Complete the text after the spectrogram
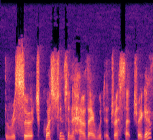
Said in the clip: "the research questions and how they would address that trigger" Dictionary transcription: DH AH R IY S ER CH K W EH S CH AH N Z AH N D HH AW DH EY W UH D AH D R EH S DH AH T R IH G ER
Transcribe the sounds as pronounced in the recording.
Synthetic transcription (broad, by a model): DH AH R IY S ER CH K W EH S CH AH N Z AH N HH AW DH EY W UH D AH D R EH S DH AH T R IH G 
